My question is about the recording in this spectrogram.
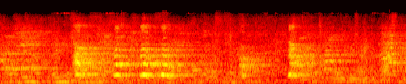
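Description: A dog barking and yipping in short, sharp barks: a quick run of them in the first half and another about four seconds in, with voices underneath.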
